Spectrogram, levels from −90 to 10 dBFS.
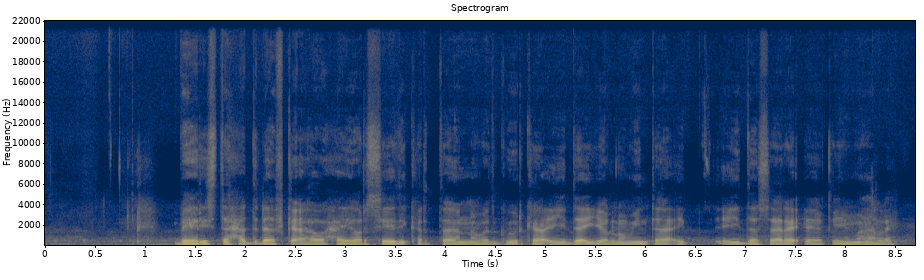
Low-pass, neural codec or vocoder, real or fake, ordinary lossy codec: none; vocoder, 44.1 kHz, 128 mel bands, Pupu-Vocoder; fake; none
